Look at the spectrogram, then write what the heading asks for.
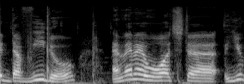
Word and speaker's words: Davido: Speaking of Nigeria and Nigerian men, do you say, a man asked you guys, how do you pronounce his name? Do you say Davido or Davido? Davido.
